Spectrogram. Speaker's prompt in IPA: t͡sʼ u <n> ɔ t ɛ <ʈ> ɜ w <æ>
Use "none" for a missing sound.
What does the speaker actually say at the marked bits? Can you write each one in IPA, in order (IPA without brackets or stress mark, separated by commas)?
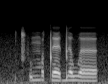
m, d, ɜ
